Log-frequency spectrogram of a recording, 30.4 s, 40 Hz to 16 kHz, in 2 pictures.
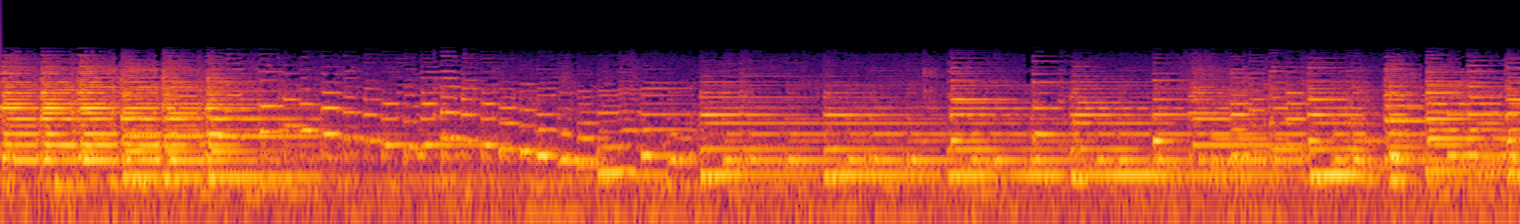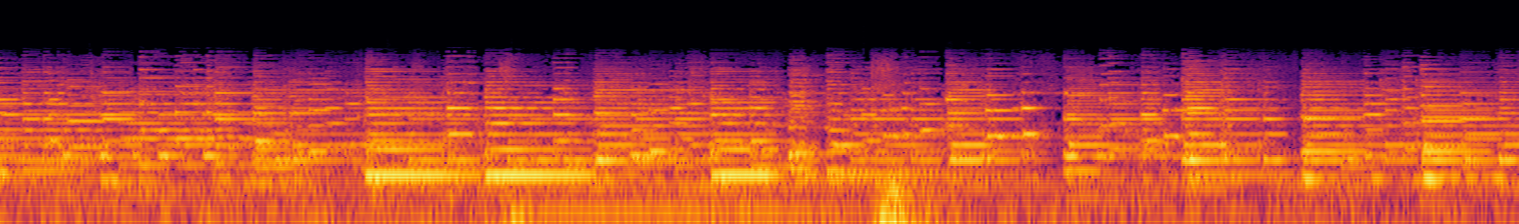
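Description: Two romantic guitars, reproductions of c.1815 Antonio Vinaccia and Gennaro Fabbricatore models, playing a classical duet of plucked melody over held bass notes. A long descending run of notes comes a few seconds in.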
